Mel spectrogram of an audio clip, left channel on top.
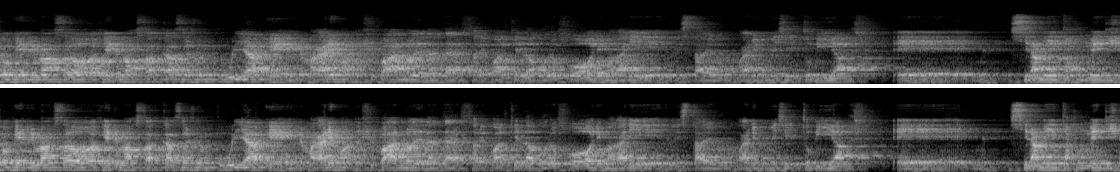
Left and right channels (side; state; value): both; normal; correlation 0.33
